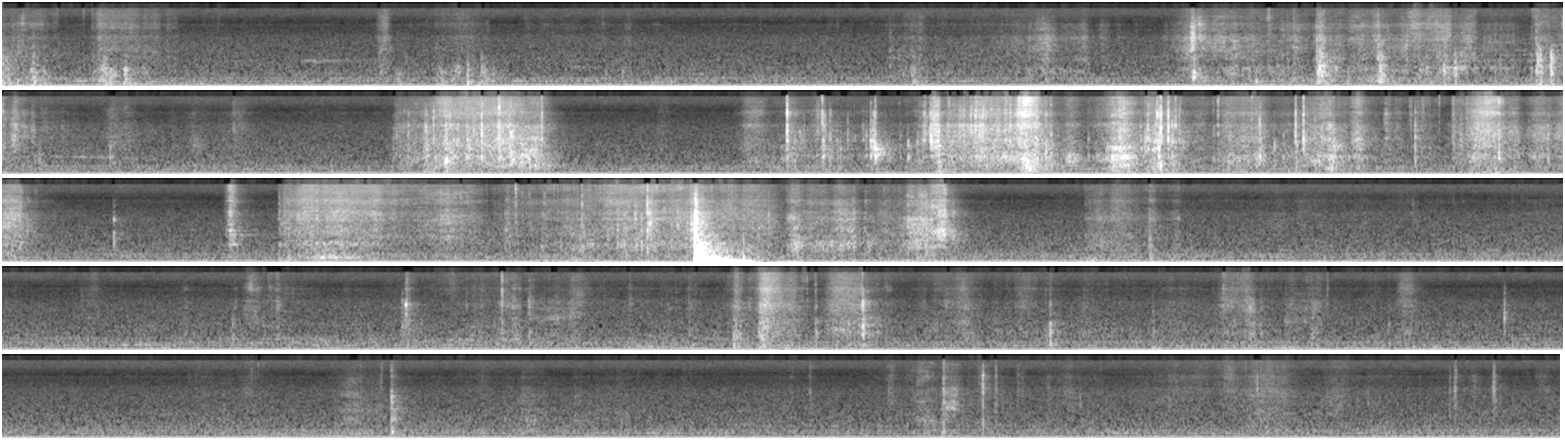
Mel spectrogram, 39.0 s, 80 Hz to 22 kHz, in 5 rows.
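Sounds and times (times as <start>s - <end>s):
packaging crinkling and tearing: 9.8s - 10.6s, 11.5s - 15.8s, 18.0s - 20.4s.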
